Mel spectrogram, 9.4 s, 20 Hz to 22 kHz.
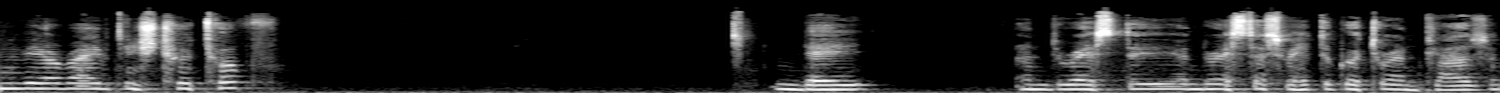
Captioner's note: pauses for 3 seconds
